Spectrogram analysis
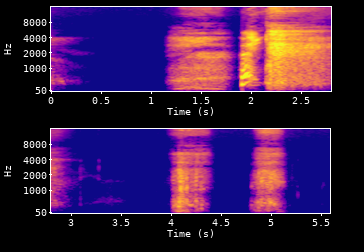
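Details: Person with a head cold and sinusitis: gasping breaths build into a loud explosive sneeze, followed by further short sneezy bursts; repeated sneezing.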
